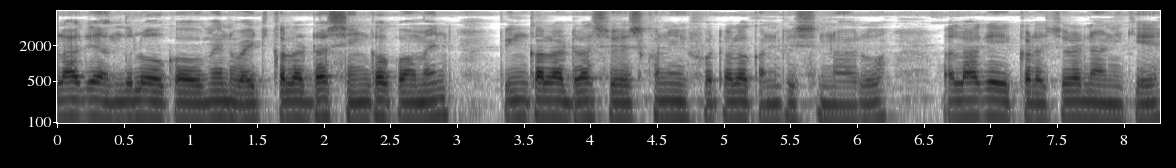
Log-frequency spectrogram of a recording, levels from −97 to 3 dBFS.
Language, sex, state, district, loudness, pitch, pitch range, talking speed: Telugu, male, Andhra Pradesh, Sri Satya Sai, -18 LUFS, 110 Hz, 105-115 Hz, 130 wpm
